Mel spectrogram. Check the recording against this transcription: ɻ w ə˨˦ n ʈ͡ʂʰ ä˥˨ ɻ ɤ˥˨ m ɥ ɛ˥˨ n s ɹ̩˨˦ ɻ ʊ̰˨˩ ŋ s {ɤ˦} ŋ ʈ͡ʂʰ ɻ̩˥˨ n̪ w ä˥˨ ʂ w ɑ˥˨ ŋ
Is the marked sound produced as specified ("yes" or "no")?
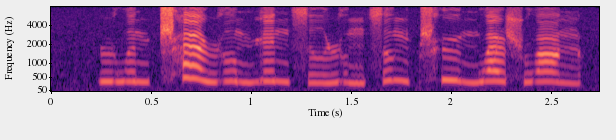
no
